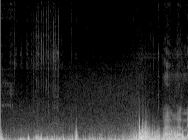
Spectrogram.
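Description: Strong wind buffeting the microphone on the water during a fishing outing, rough low rumbling gusts that swell louder toward the end, with boat and water noise mixed in.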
